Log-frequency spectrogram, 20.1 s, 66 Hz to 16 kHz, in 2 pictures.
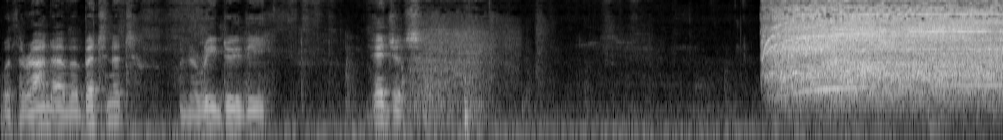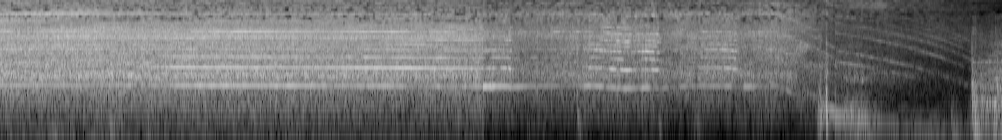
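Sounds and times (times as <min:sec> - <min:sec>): trim router whining: 0:07.6 - 0:20.0.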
